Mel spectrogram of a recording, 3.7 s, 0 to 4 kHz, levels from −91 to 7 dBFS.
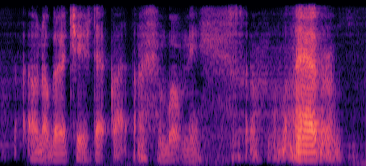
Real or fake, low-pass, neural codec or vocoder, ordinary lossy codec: fake; 3.6 kHz; codec, 16 kHz, 0.5 kbps, X-Codec, HuBERT features, trained on LibriSpeech; none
